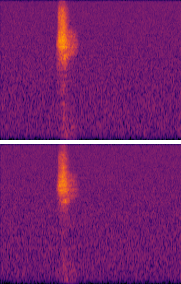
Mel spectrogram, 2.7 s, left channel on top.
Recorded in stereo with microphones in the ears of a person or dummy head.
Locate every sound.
0.8 s whispering: 40° left (ahead or behind), 0.6 m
